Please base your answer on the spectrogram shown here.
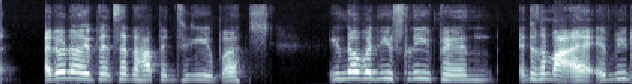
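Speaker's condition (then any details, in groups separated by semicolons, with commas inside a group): Cerebral palsy; all four limbs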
